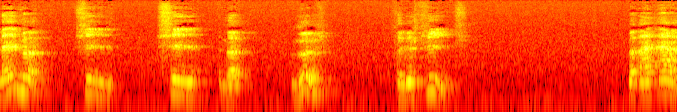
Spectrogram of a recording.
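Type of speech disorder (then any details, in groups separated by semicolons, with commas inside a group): Dysarthria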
